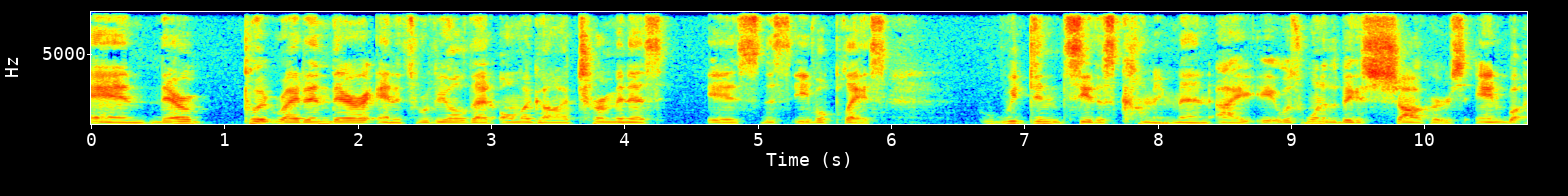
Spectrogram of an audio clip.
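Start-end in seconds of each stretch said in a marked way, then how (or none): none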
